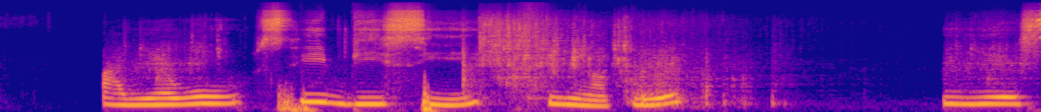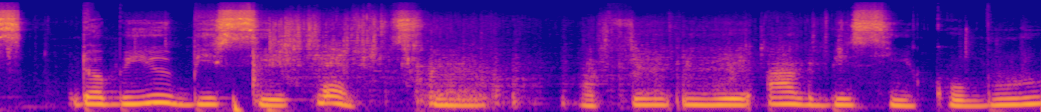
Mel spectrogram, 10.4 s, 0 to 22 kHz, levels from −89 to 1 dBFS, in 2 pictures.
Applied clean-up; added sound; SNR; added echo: neural mask model RNNoise.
